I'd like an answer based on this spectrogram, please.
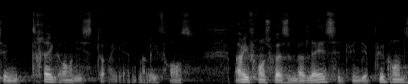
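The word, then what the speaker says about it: Baslez: Alors, un livre de référence sur le sujet, c'est Marie-Françoise Balaise. Je n'ai jamais très bien su comment prononcer Basselès, Balaise. Je pense que le S allonge le A sans être prononcé.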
